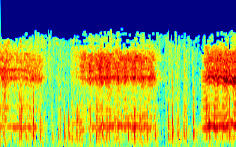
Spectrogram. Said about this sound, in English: Little boy is trying to mount his pony, holding a black lamb in his arms.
